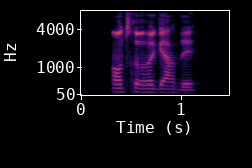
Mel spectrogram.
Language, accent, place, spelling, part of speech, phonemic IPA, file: French, France, Lyon, entre-regarder, verb, /ɑ̃.tʁə.ʁ(ə).ɡaʁ.de/, LL-Q150 (fra)-entre-regarder.wav
- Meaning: to look at each other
